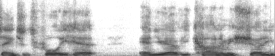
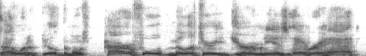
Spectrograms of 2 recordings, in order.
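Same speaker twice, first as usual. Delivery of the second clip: mock proud declaration; lightly voiced Schultz boasting; quoting Schultz; 6 semitones higher than usual. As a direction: announce it like a proud chancellor. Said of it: "when Schultz says".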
